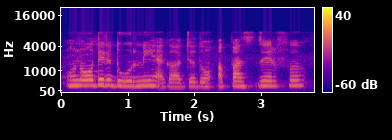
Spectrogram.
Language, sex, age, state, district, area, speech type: Punjabi, female, 18-30, Punjab, Jalandhar, urban, spontaneous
